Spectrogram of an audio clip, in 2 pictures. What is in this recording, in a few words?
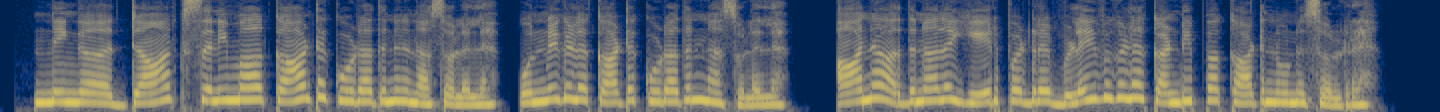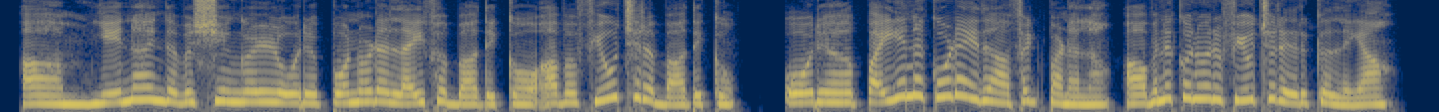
Tamil South India Female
